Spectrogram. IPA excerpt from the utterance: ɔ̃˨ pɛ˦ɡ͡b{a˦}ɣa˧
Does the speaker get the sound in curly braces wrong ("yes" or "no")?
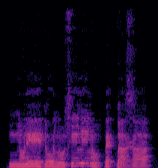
yes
